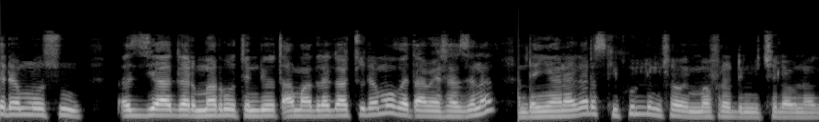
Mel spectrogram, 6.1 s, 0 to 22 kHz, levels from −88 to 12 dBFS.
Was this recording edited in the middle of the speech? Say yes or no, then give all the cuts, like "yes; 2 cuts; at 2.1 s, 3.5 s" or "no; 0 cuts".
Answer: yes; 1 cut; at 3.8 s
